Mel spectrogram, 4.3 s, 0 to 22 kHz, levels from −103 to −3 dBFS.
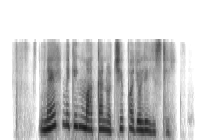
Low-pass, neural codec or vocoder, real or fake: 7.2 kHz; codec, 16 kHz, 0.7 kbps, FocalCodec; fake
